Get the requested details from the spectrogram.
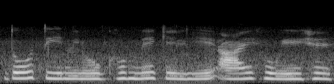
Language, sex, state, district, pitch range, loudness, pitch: Hindi, female, Chhattisgarh, Raipur, 255-275 Hz, -17 LUFS, 265 Hz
